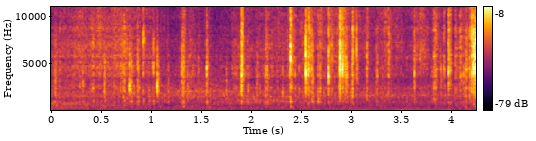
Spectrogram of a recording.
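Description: Pre-workout powder shaken from a single-serve packet into a plastic shaker cup: a run of faint, irregular small ticks and taps, thickest in the middle, over a low steady hum.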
